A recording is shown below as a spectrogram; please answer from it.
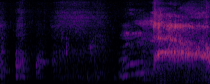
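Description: Faint rustling and knocks, then a girl's high-pitched laughter starting about a second in and loudest near the end.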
